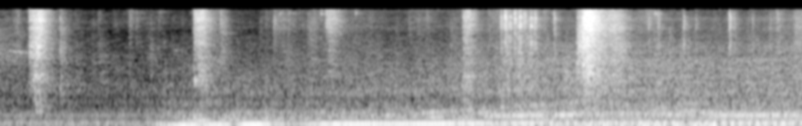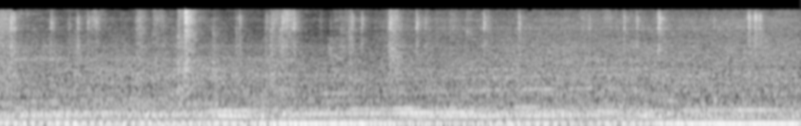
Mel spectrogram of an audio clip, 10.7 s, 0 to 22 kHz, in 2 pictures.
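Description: Diesel engine of a 2006 New Flyer D40LF transit bus, heard from inside the cabin, revving up as the bus pulls away about a second in. Its pitch climbs and falls back several times as the automatic transmission shifts up, over a steady low rumble.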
